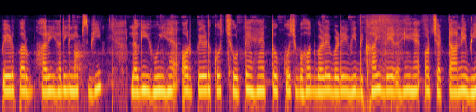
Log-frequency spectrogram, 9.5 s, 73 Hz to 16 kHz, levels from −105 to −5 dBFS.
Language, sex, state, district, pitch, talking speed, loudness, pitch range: Hindi, female, Bihar, Darbhanga, 205 Hz, 165 wpm, -21 LUFS, 195-210 Hz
